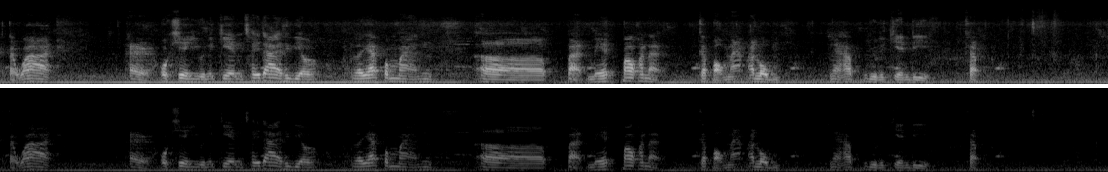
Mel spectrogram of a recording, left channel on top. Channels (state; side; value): quieter; right; 17.7 dB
